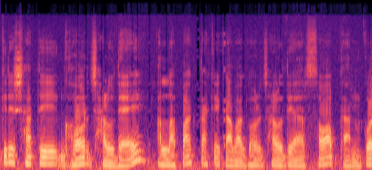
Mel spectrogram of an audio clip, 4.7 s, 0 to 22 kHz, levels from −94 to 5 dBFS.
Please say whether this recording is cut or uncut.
uncut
